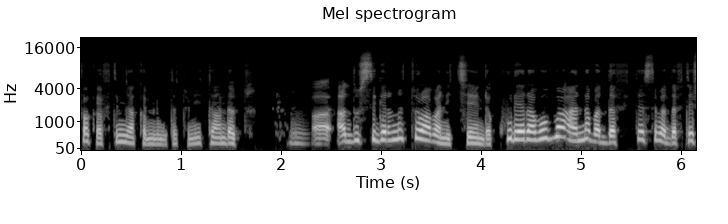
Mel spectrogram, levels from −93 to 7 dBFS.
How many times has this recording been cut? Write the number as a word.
zero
